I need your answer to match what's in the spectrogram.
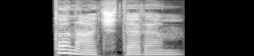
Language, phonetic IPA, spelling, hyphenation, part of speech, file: Hungarian, [ˈtɒnaːt͡ʃtɛrɛm], tanácsterem, ta‧nács‧te‧rem, noun, Hu-tanácsterem.ogg
- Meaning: 1. council chamber (meeting room for councillors) 2. boardroom (meeting room for the governing board of an organization)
